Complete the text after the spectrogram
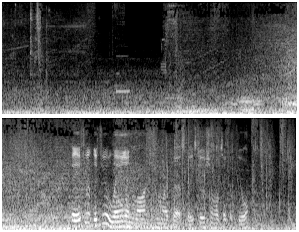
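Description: A spaceship engine rumbles low and grows louder as it speeds up.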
